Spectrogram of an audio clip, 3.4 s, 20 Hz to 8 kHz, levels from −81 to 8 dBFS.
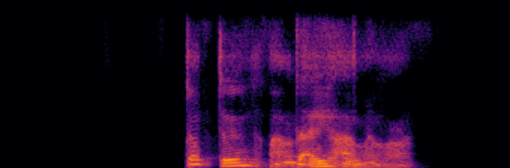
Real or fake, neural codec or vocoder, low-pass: fake; codec, 16 kHz, 1 kbps, FreqCodec, smaller model; 7.2 kHz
